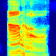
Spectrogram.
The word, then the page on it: armhole: British English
